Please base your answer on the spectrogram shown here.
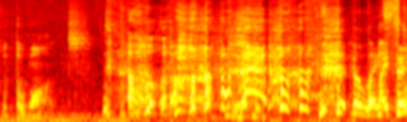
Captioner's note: laughter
